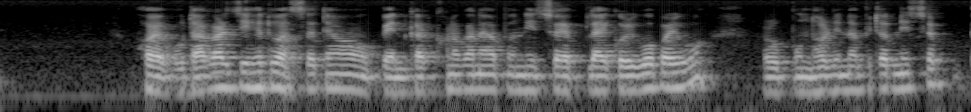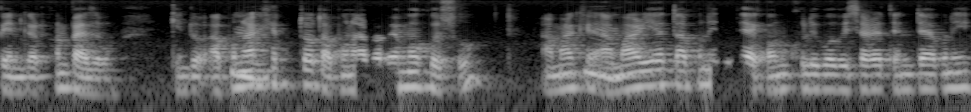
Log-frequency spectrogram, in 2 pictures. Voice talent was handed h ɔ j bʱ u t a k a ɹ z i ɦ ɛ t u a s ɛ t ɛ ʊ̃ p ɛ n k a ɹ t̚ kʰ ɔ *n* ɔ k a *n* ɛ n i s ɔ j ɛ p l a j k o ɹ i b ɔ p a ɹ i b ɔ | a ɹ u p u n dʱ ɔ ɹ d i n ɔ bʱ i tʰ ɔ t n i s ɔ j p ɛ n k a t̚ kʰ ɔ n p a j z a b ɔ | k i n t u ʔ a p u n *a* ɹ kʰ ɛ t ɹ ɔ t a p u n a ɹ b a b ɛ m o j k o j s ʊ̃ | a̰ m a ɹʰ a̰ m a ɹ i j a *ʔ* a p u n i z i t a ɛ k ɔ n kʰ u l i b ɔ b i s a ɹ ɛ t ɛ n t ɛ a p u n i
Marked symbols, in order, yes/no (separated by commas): yes, yes, yes, no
